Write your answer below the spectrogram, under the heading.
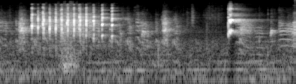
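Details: Pair of lovebirds chattering: a rapid run of about a dozen raspy clicking notes, then quieter twitters and a sudden loud harsh squawk near the end.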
